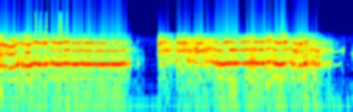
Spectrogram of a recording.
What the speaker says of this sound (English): I always answer him with female yodel howl. This is a non-aggressive female coyote.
